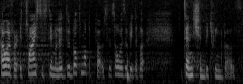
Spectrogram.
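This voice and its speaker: Woman with a Dutch accent, fairly high pitch and ordinary pitch variation. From Netherlands. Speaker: heritage organization representative. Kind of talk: conference speech. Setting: seminar with audience. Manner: halting.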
